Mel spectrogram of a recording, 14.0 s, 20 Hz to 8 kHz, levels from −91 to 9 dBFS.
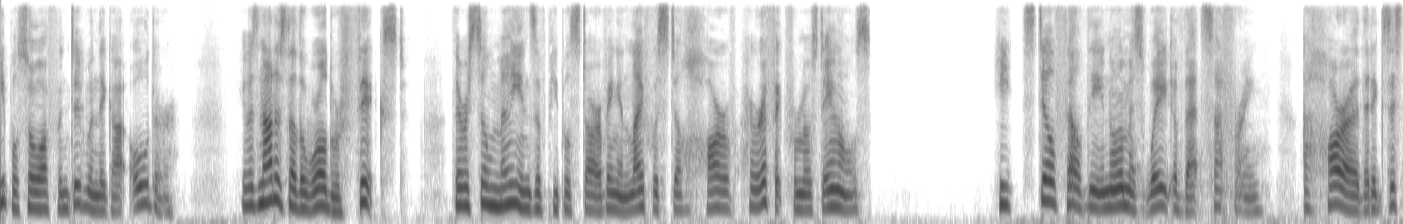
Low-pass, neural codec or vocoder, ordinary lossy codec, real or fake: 7.2 kHz; codec, 16 kHz in and 24 kHz out, 0.4 kbps, LongCat-Audio-Codec, two codebook decoder; AAC, 48 kbps; fake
